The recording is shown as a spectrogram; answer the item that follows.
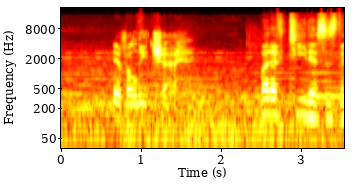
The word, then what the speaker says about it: Ivalice: Evilise. Yeah. Evilise. I've heard it pronounced both ways, but I think Evilise is the canon one. Ivalice.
